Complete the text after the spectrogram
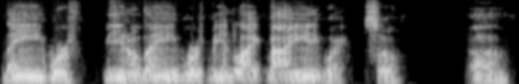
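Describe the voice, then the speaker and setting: A middle-aged man from Mississippi talks in a Southern accent, easy and plainspoken, as he reads out comments on his live stream. He drawls and fills his pauses with ums and false starts. His voice sits at an ordinary pitch, and the stream audio is dull and lo-fi. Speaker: livestream host. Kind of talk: casual live-stream chat reading comments.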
